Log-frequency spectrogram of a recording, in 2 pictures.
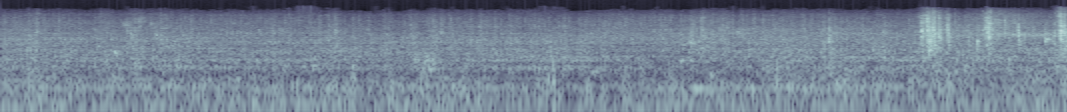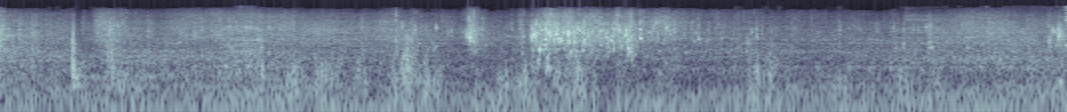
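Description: Wind buffeting the camera microphone over open water, a steady low rumble throughout, with a few short knocks and clicks from handling on the boat. A brief splash near the end as a flathead is released over the side.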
